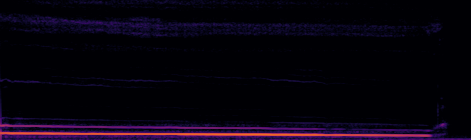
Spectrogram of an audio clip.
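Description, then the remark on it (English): Luna, a husky puppy, lets out one long, mournful howl in the backyard of her Edmonton home. The howl slowly slides downward in pitch, holding steady and loud for about four seconds before cutting off abruptly. “Luna, the husky puppy, sat singing a sad song in the backyard of her Edmonton home.”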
